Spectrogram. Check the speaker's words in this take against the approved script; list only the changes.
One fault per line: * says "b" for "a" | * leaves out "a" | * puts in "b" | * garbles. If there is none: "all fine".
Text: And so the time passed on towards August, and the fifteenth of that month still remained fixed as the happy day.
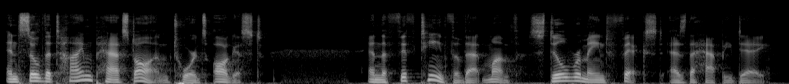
all fine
